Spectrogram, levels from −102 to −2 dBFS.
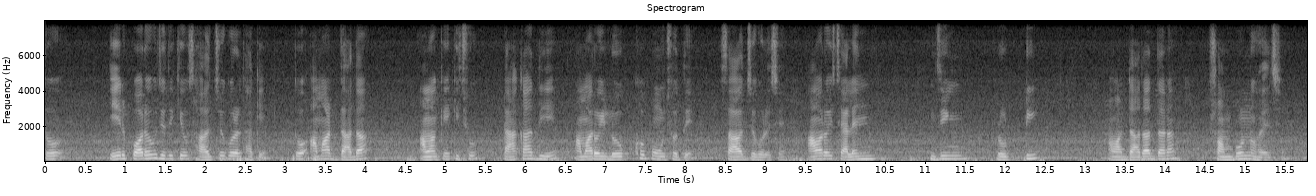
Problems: background sounds at intervals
